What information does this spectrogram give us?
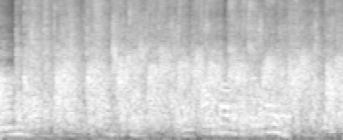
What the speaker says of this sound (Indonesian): Kita kasih applause dulu.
